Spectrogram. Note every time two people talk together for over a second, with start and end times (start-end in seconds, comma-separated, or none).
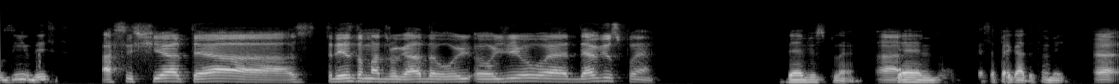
none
